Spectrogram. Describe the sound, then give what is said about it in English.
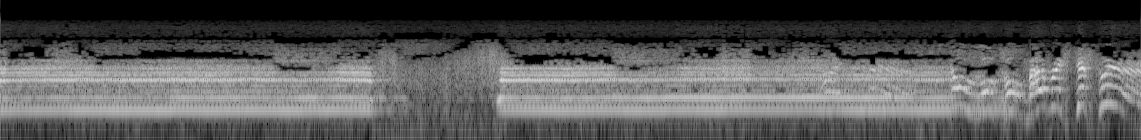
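A supply train's whistle blows two long, loud, steady blasts separated by a brief rumbling pause, then ends in a few short wavering hoots. “And if they didn't, they could hear us. It wouldn't be a holdup. Oh, nobody'd hold up a supply train.”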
